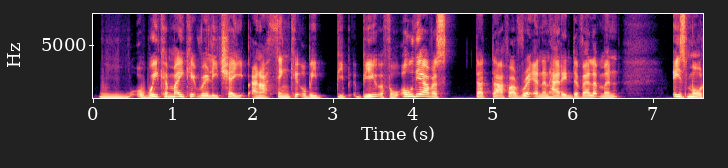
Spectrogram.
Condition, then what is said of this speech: Stuttering. And then I speak and I've got a stammer and it ruins everything.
